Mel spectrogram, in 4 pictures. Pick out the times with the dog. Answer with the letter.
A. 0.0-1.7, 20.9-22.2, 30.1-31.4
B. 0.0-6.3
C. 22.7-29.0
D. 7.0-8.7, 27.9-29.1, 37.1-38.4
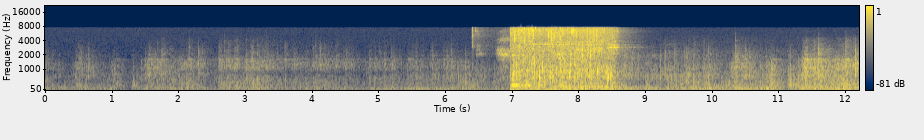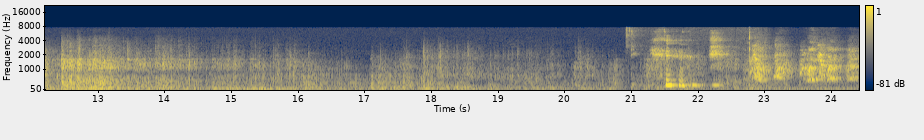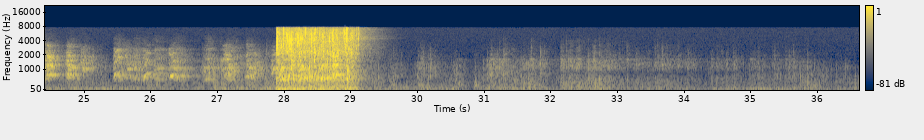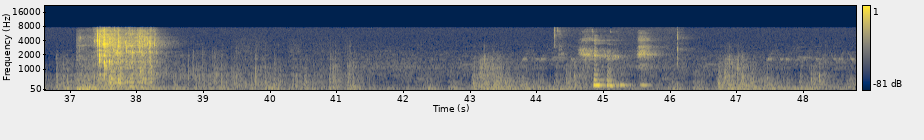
C.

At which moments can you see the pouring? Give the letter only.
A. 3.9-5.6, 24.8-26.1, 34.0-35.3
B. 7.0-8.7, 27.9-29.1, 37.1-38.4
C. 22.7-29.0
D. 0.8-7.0
B.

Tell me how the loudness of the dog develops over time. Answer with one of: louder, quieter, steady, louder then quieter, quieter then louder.
quieter then louder.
